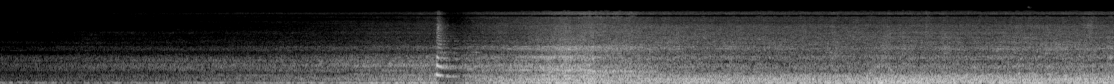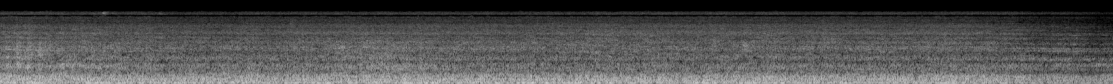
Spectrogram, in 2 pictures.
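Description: A train running through a station without stopping: its noise builds as it approaches, with a brief horn blast about four seconds in. The rumble of wheels on rails then holds steady for some fifteen seconds and fades near the end.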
